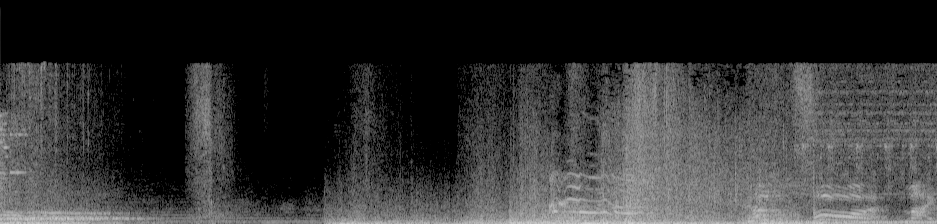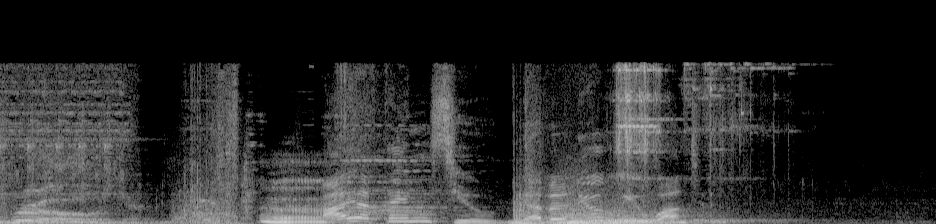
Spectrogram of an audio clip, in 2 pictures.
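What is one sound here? Game spell effects whoosh, crackle and chime.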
